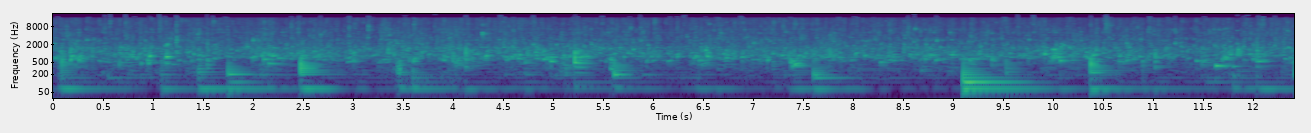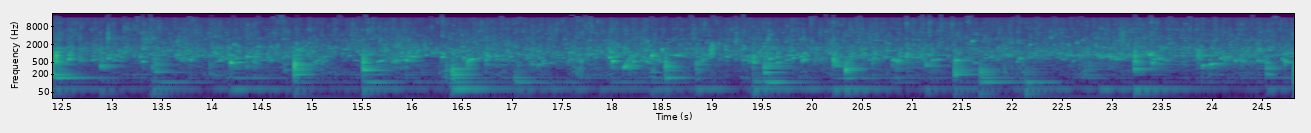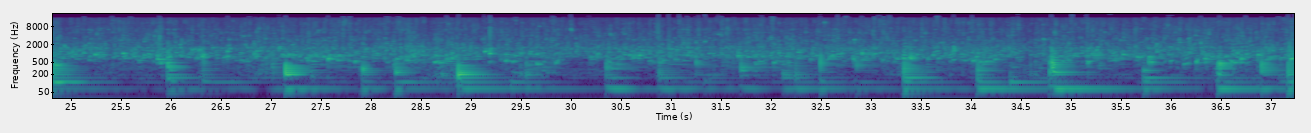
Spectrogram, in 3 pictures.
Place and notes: Differdange, Luxembourg - Singing pipe
This is one of the many singing pipe you can find in the abandoned iron mines. On this evening, water level was very high and I made a big dam, in aim to make the pipe sings. Without the dam, it was flooded. This is definitely not the best singing pipe, but this is a rare one where air is good and where I can stay more than 2 minutes. On the other places I know, air is extremely bad (and dangerous). That's why I made a break here, recording my loved pipe, seated on the cold iron ground. Could you think that exactly now, when you're hearing this sound, the pipe is still singing probably a completely different song, because of a constantly changing rain ? I often think about it. How is the song today ?
February 2018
